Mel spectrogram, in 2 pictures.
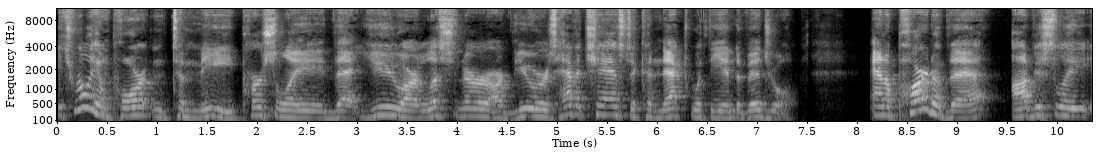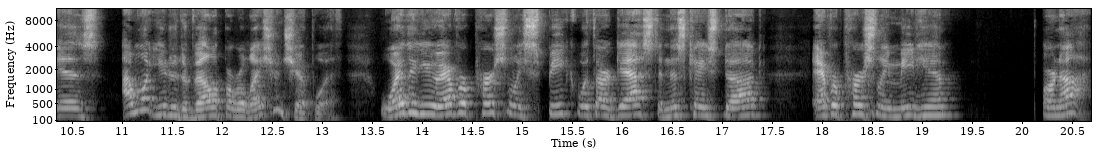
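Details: Adult speaker, monologue; ordinary fluent speech.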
